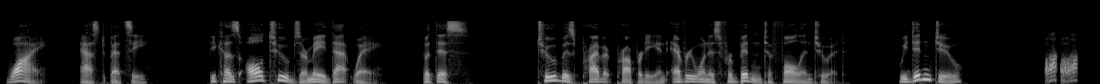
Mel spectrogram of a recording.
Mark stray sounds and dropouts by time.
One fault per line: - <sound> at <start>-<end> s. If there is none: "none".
- laugh at 10.4-10.8 s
